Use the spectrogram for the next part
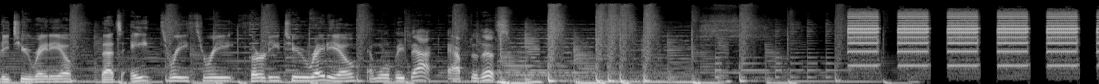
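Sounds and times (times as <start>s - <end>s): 
speech: 0.0s - 5.4s
music with beats: 0.0s - 9.0s
alarm clock ringing as a wake-up call: 8.5s - 10.9s.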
